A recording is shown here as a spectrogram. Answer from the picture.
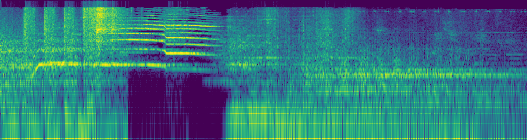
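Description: Horror-trailer score: loud deep booming hits under a high held tone that glides up about half a second in and drops in pitch near two seconds, while the bass cuts out for about a second; then low rumbling music that fades toward the end.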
